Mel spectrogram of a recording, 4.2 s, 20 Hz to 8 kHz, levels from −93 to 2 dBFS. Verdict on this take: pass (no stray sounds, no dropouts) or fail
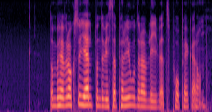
pass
